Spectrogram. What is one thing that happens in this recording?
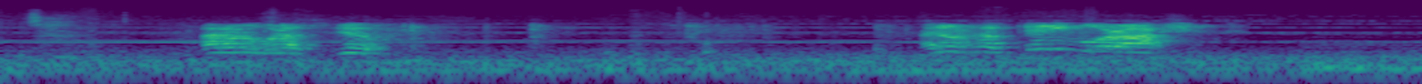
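A young woman speaks anxiously into a radio, close by.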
